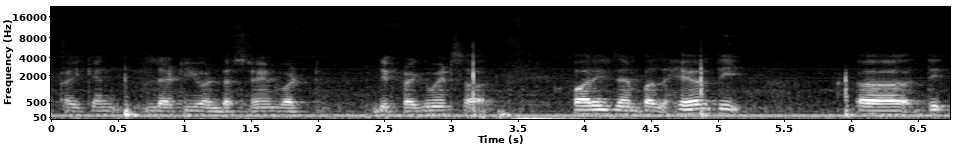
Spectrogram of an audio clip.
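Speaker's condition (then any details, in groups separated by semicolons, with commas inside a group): No condition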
